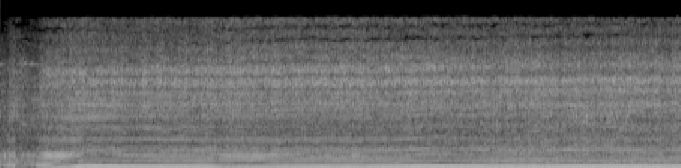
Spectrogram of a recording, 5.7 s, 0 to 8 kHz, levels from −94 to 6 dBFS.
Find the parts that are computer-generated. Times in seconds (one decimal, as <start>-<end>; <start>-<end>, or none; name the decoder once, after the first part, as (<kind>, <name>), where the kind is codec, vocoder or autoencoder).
none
